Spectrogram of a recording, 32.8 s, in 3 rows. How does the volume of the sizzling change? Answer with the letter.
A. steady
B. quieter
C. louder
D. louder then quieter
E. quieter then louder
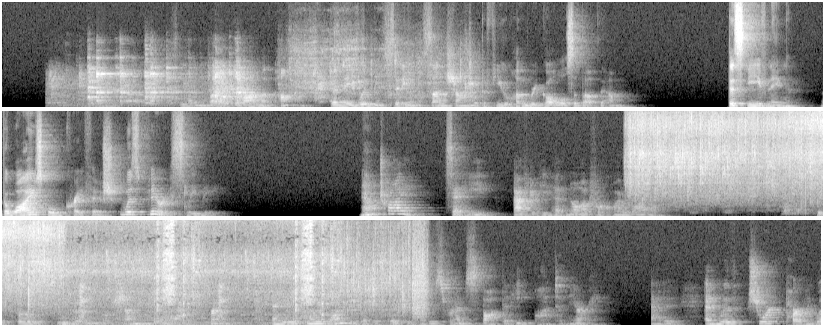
A.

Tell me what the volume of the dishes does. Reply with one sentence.
The volume of the dishes goes down.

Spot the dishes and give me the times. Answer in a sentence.
You can hear the dishes from 0.6 to 6.4 s.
